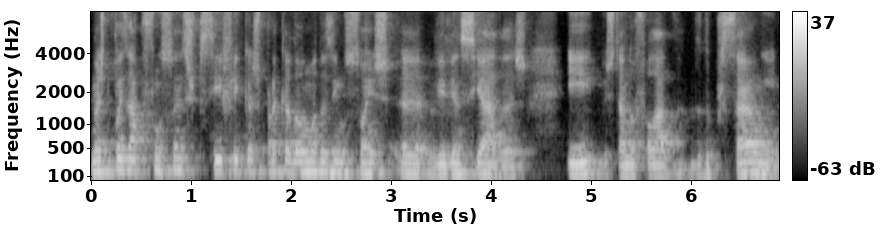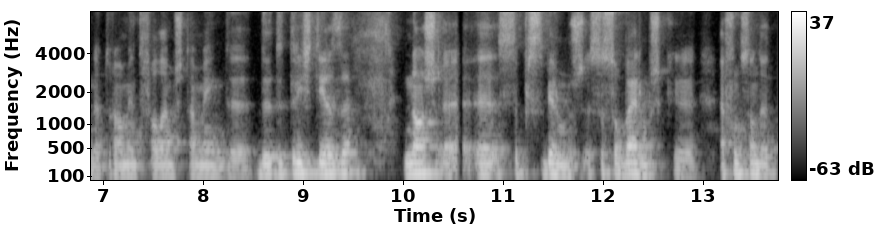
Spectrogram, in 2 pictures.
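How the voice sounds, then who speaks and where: Over noticeable background noise, a man speaks at a medium pitch and moderate pace with fairly even intonation. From Portugal. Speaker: psychologist speaker. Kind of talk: talk. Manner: hesitant.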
